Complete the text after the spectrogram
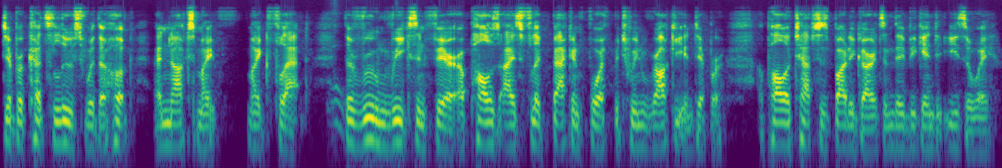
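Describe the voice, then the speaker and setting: A man reading the stage directions at a live script table read, steady and measured. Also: fairly low pitch, no echo, muffled recording.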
